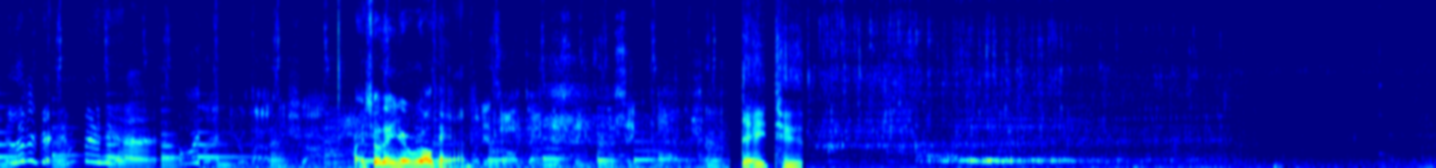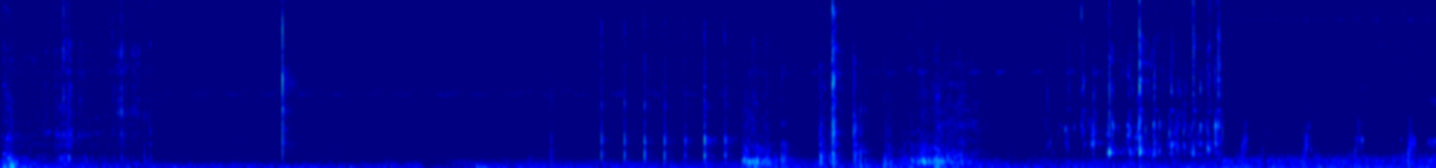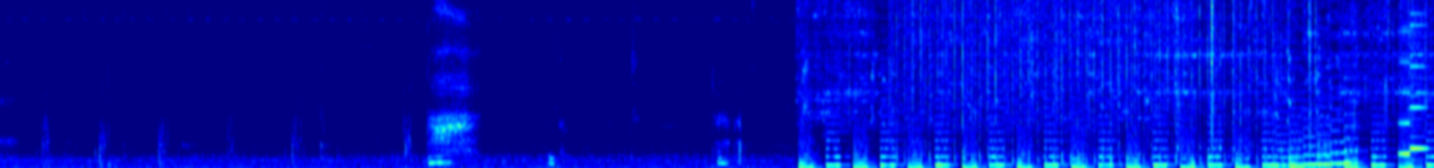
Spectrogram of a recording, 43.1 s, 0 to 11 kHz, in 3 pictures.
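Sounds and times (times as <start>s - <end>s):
liquid being poured: 8.1s - 12.6s, 24.8s - 28.0s, 36.7s - 43.0s
dishes and utensils clinking: 36.7s - 43.0s.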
